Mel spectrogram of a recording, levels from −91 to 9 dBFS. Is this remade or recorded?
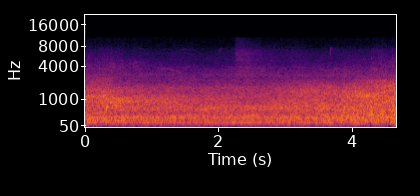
recorded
